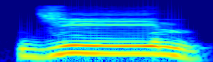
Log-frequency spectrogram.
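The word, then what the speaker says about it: جيم: বলেন আরবি হরফ বলেন জিম জি জিম জি ঠিক আছে জিব্বার মধ্যেখান তার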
